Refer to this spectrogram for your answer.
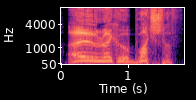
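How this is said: It is said in a put-on Japanese accent.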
